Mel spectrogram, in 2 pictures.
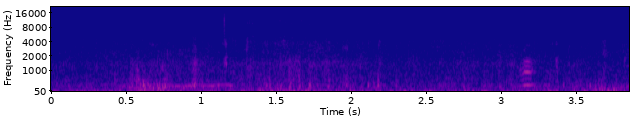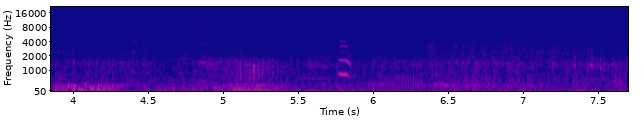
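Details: Several wild boars in front of a trail camera on 17 December 2022 at 20:17, giving low rough grunts in bursts with a few brief higher squealing notes amid steady background hiss.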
